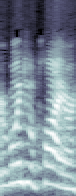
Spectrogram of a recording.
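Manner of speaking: high, excited, eager urging.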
